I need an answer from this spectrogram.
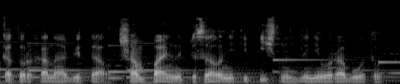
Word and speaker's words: Champaigne: французском живописцев ломан происхождение п де Шампань иногда произносится шампейн пока-пока до свидания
